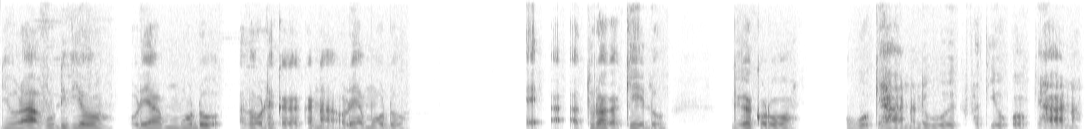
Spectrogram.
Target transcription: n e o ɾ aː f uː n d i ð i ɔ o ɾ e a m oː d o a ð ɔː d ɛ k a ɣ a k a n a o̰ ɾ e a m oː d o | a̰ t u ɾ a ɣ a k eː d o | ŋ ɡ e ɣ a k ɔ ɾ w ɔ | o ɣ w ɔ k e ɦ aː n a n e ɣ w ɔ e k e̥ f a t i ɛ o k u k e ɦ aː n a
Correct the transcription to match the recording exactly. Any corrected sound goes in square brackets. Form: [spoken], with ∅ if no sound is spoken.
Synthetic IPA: n e o ɾ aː f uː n d i ð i ɔ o ɾ e a m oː d o a ð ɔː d ɛ k a ɣ a k a n a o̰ ɾ e a m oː d o | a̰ t u ɾ a ɣ a k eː d o | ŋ ɡ e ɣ a k ɔ ɾ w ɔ | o ɣ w ɔ k e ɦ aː n a n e ɣ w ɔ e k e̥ f a t i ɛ o k [ɔ] k e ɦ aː n a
